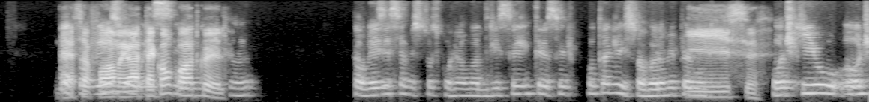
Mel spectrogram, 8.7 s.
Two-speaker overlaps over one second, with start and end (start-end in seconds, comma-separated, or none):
0.6-2.3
